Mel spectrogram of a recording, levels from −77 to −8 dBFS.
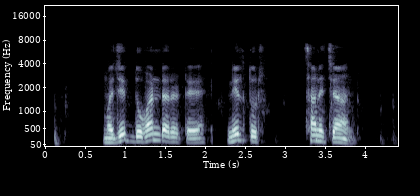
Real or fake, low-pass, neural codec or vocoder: real; 7.2 kHz; none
